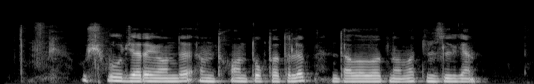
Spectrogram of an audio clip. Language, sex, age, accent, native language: Uzbek, male, 25-34, Jizzax, Uzbek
